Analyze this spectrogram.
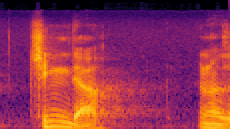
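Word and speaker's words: Tsingtao: all I drank was Qingdao Qingdao yeah chin down really yeah which is spelled TSI ng t AO hmm oh okay so but it's not singing scout oh yeah oh I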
